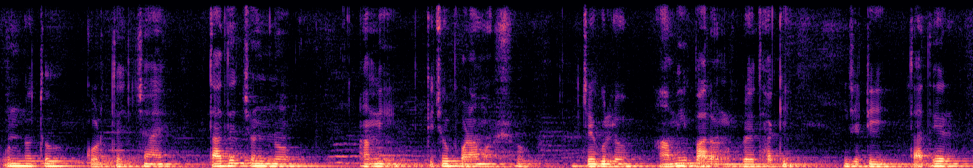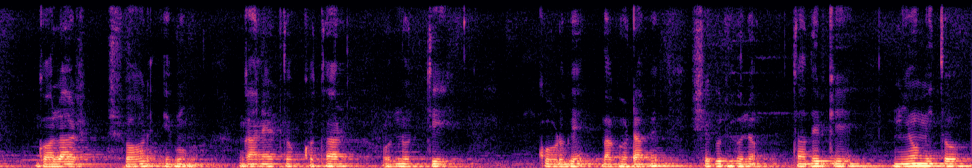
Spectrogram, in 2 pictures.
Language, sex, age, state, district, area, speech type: Bengali, male, 30-45, West Bengal, Paschim Bardhaman, urban, spontaneous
